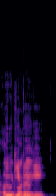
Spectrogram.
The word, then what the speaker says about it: Oogie Boogie: But everyone loves Oogie Boogie. Mm-hmm. Am I saying that right? – Yeah, Oogie Boogie.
